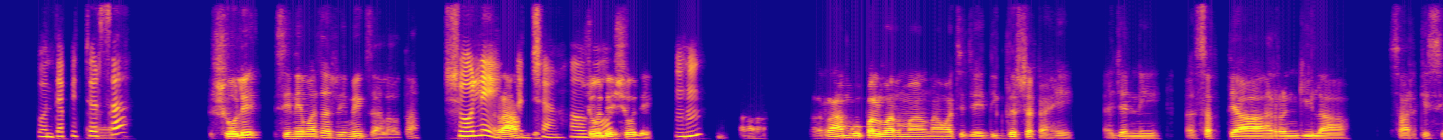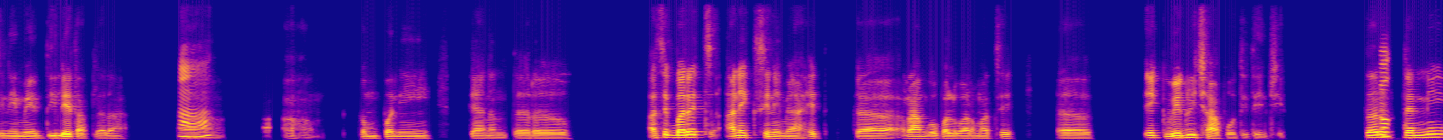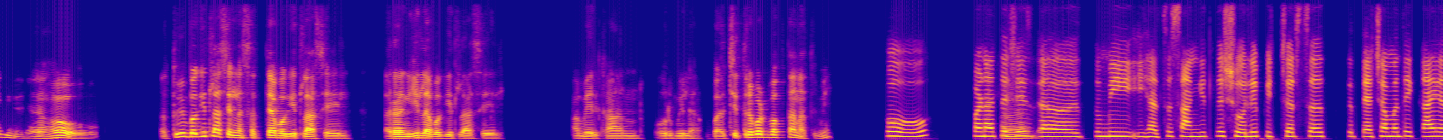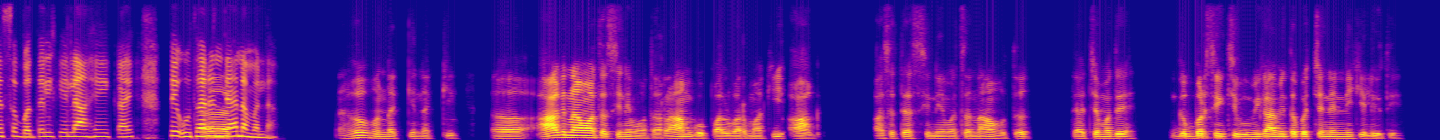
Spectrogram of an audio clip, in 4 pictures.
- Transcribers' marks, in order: in English: "पिक्चरचा?"; in French: "सिनेमाचा"; in English: "रिमेक"; in French: "सिनेमे"; in French: "सिनेमे"; other background noise; in English: "पिक्चरचं"; in French: "सिनेमा"; in Hindi: "राम गोपाल वर्मा की आग"; in French: "सिनेमाचं"
- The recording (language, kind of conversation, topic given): Marathi, podcast, रीमिक्स आणि रिमेकबद्दल तुमचं काय मत आहे?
